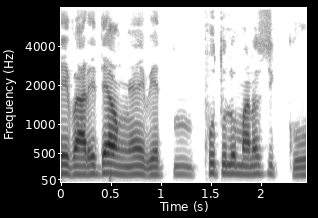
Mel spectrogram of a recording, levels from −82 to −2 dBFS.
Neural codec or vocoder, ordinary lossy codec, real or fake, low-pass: none; none; real; none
